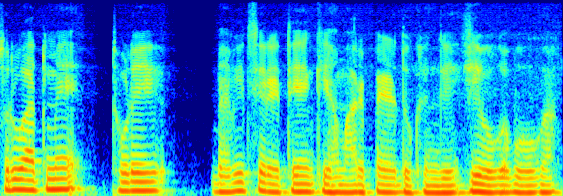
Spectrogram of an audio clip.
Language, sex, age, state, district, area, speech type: Hindi, male, 18-30, Rajasthan, Jodhpur, rural, spontaneous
